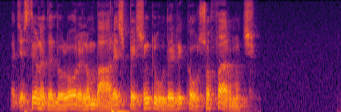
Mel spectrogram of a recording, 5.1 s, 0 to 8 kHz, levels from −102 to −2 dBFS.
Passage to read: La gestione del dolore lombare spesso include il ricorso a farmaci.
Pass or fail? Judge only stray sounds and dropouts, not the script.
pass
